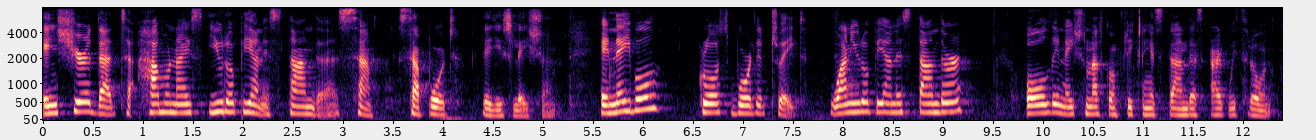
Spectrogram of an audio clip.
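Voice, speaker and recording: Her pitch is fairly high as this woman speaks at a moderate pace with lively intonation and a Spanish accent. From Spain. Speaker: standards organization director. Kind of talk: keynote speech. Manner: hesitant, many fillers.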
